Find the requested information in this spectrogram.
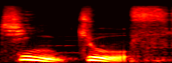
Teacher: Now, 庆祝, two fourth tones there.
